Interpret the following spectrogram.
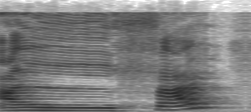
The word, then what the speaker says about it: alzar: Y en el caso de alzar, esa L también la pronuncio entre los dientes.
